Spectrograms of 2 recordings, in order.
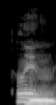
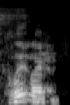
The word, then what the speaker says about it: Clinton: Sean, you gotta be careful when you pronounce that. You're getting a little too much T in that. Yeah. Clinton. Clinton. Mhm. Well, that's The Leave double that M. T off. Yeah. Clinton. There ain't no T Clinton.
